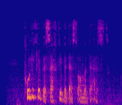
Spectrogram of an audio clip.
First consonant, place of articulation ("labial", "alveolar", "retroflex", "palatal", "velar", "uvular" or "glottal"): labial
